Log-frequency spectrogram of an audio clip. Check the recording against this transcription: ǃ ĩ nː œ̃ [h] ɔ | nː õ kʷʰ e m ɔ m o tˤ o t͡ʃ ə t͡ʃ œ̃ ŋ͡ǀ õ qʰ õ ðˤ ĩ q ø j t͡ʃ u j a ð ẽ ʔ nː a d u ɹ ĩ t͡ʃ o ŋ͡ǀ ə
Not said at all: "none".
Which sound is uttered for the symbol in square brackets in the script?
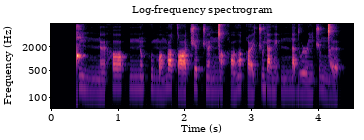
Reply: h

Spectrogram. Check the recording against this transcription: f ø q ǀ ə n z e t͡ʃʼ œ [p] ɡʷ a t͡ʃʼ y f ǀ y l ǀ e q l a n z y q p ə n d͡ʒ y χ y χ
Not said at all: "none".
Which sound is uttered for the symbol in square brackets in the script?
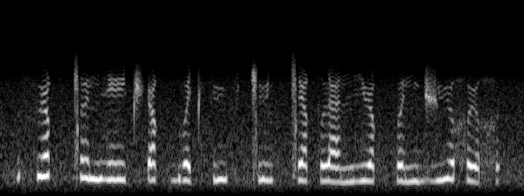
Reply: q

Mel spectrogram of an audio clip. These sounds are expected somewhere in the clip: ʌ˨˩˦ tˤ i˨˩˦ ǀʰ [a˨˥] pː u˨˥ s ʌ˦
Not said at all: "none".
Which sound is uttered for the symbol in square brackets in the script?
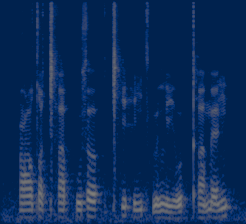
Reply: a˨˥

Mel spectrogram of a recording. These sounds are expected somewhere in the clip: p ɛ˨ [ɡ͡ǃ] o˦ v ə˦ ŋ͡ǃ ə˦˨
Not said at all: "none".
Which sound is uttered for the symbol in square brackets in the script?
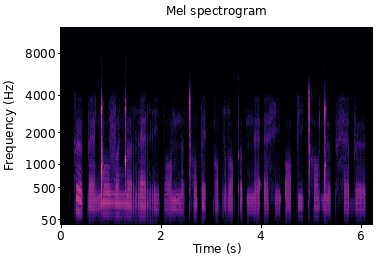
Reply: ŋ͡ǃ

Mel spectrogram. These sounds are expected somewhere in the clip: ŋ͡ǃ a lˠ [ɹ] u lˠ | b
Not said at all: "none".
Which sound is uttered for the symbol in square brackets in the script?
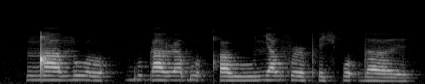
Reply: n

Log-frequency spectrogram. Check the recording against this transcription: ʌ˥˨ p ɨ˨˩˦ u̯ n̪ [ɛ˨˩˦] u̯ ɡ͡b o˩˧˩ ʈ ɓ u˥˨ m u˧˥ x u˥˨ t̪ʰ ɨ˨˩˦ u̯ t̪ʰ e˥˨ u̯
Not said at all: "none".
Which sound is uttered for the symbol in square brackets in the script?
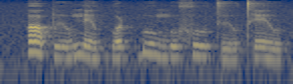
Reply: e˨˩˦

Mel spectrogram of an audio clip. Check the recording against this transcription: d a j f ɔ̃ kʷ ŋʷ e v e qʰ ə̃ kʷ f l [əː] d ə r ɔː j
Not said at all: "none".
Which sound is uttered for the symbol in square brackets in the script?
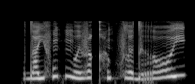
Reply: ə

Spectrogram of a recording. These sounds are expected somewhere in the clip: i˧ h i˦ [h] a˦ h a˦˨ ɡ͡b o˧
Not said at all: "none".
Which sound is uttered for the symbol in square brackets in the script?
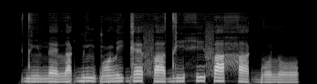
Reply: f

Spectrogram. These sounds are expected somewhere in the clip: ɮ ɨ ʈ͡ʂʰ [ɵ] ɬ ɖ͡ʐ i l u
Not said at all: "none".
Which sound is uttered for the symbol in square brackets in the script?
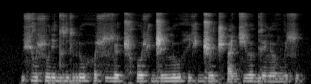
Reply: o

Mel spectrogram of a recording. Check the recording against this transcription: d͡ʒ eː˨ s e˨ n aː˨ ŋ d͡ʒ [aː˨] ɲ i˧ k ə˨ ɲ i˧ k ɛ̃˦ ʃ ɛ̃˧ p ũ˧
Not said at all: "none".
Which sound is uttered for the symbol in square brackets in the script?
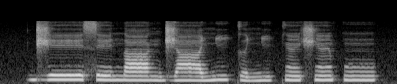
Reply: aː˨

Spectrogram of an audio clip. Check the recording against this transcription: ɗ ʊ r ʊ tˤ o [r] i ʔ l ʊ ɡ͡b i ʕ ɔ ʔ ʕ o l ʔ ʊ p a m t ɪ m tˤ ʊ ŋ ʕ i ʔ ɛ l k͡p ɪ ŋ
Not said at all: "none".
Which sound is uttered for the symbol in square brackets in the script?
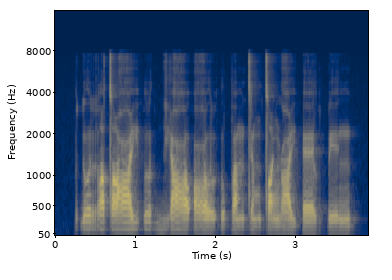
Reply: ʕ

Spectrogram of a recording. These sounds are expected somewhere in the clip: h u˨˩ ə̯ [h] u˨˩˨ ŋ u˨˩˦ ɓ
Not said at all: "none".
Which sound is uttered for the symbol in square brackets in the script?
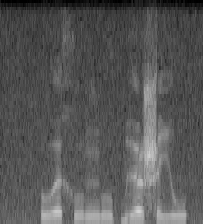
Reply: x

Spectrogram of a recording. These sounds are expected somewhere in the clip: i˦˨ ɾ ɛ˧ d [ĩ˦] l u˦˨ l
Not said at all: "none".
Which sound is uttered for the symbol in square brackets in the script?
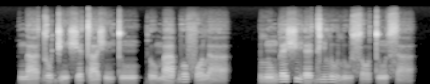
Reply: i˦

